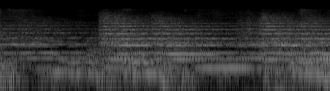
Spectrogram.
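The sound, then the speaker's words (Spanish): A church bell rings loudly, its rich metallic tones hanging in the air, with a fresh strike about a second in that renews the shimmering, sustained peal. “y me deja la campana.”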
